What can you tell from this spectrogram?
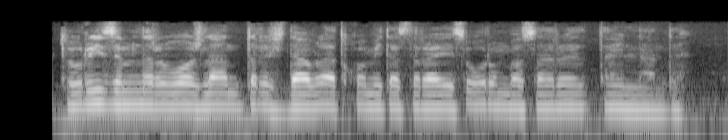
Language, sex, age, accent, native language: Uzbek, male, 25-34, Jizzax, Uzbek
